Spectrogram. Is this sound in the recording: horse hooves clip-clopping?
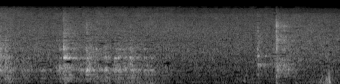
no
